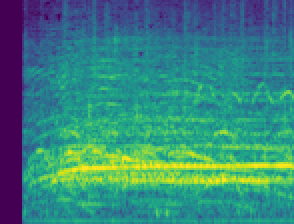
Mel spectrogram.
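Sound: concert crowd cheering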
